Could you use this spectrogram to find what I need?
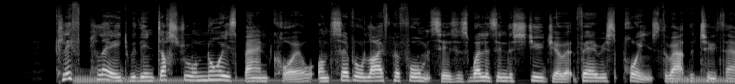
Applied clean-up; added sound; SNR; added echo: none; Bass guitar; 19 dB; none.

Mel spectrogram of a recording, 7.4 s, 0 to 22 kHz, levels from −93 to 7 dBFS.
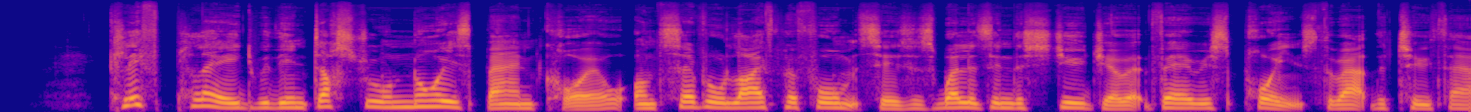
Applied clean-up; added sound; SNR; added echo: none; none; none; none.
